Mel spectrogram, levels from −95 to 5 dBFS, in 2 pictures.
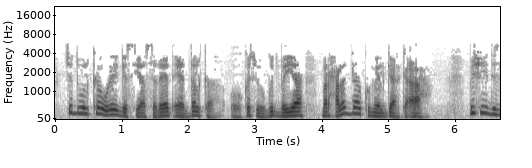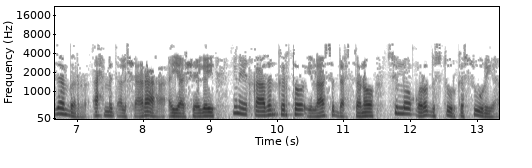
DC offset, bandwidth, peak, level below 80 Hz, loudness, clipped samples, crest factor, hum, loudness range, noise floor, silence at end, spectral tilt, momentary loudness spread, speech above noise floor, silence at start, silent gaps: under 0.1%; 5.8 kHz; -6 dBFS; -58 dBFS; -24 LUFS; under 0.1%; 16 dB; none; 3 LU; -52 dBFS; 0 s; -6.5 dB/octave; 8 LU; 29 dB; 0.15 s; none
